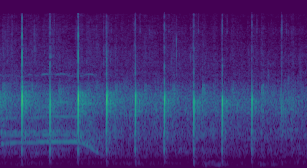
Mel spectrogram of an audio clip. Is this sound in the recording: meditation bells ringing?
no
